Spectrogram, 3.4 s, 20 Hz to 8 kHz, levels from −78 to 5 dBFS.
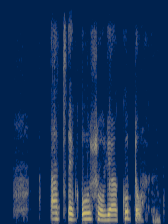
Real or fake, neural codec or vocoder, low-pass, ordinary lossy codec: real; none; 7.2 kHz; Opus, 24 kbps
